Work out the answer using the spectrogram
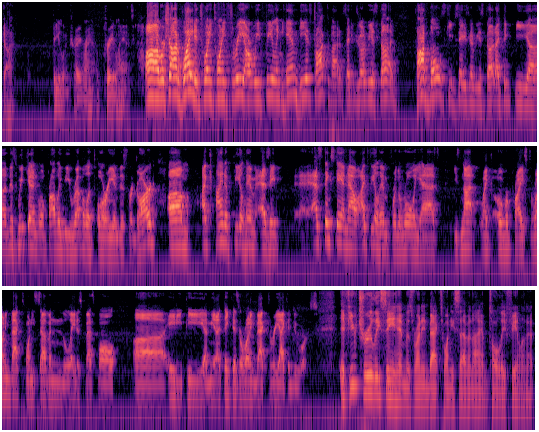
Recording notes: A weekly phone conversation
